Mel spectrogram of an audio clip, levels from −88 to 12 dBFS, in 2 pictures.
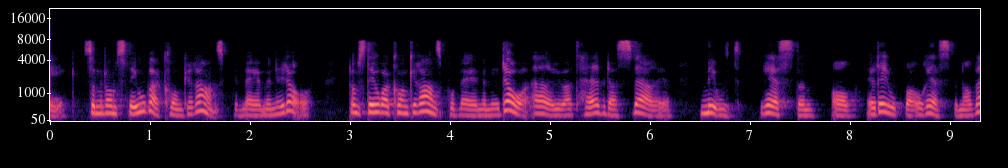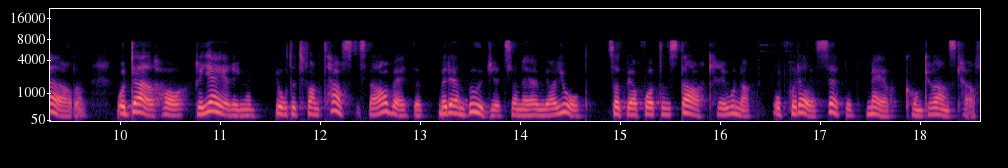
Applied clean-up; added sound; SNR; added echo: neural mask model DeepFilterNet 3.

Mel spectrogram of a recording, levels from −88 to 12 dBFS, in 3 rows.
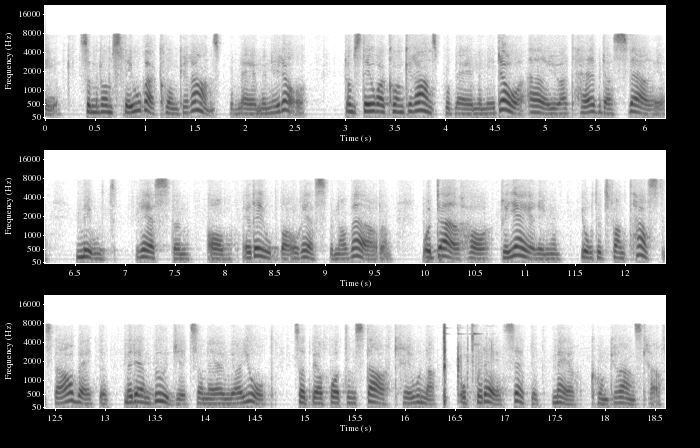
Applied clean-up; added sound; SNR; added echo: neural mask model RNNoise.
